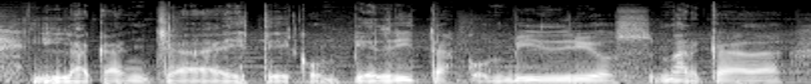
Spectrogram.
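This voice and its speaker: With music in the background, a man is speaking. His pace is fairly slow and his pitch variation ordinary. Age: 60s. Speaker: softball player and coach. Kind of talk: interview. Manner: halting, many fillers and repetitions.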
